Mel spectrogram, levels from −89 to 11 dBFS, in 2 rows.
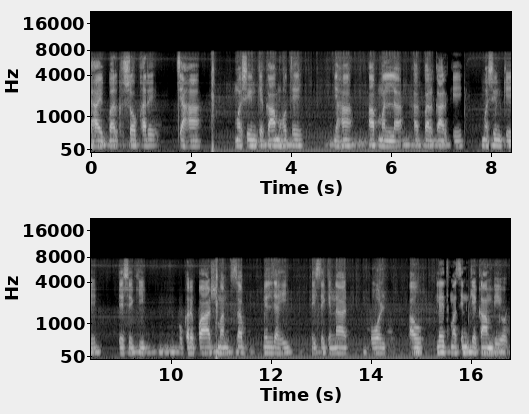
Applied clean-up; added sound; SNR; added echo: neural separator model SepFormer DNS4.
